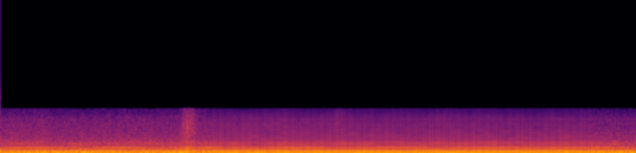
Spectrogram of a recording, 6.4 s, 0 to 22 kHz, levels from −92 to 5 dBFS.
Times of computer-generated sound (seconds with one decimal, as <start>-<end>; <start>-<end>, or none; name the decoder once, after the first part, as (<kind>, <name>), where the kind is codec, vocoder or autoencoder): 2.1-5.9 (vocoder, Vocos)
